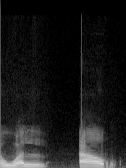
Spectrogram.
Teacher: dengan a ya dibaca jelas Alif lamnya Wal kemudian a a di situ huruf a bertemu dengan ro sukun ya Yang mana pada kondisi seperti ini rnya harus dibaca tebal · ro sukun, ya, yang mana pada kondisi seperti ini ro-nya harus dibaca tebal. Jadi dibaca wal ar, ya.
